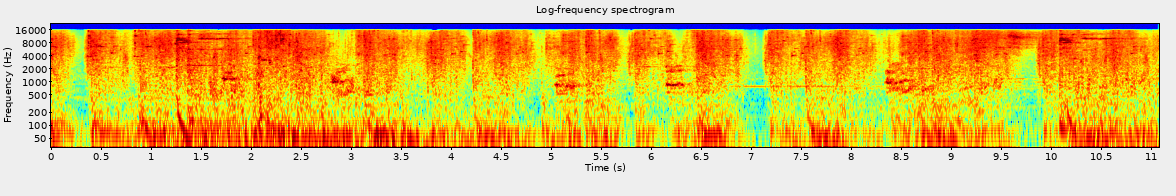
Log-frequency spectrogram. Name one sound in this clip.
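Game spell effects crackle and boom during a fast battle.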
